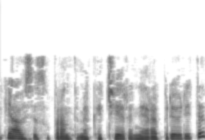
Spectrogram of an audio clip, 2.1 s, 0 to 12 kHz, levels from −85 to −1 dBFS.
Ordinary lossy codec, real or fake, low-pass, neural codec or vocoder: MP3, 32 kbps; real; 7.2 kHz; none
